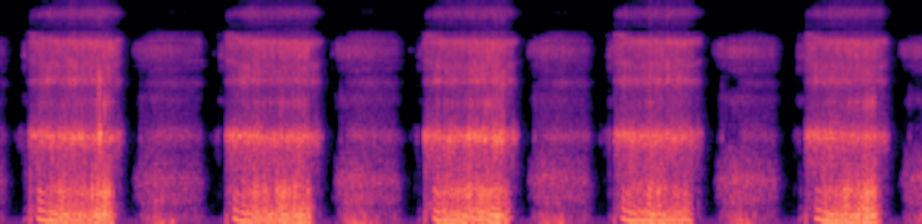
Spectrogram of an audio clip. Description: Hey guys my first post. Sometimes i can't sleep. So i will record my bff snoring...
